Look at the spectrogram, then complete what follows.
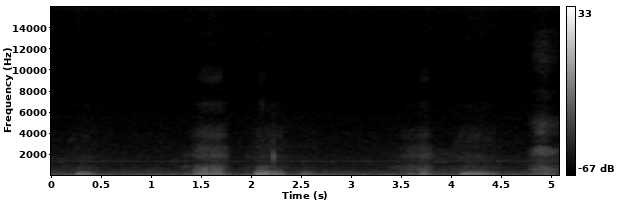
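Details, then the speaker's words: Jack, a sleeping dog, snores with soft, low snorting breaths repeating every second or so: ordinary snoring. "so much for a nap for mommy my little baby bear keeps snoring"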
